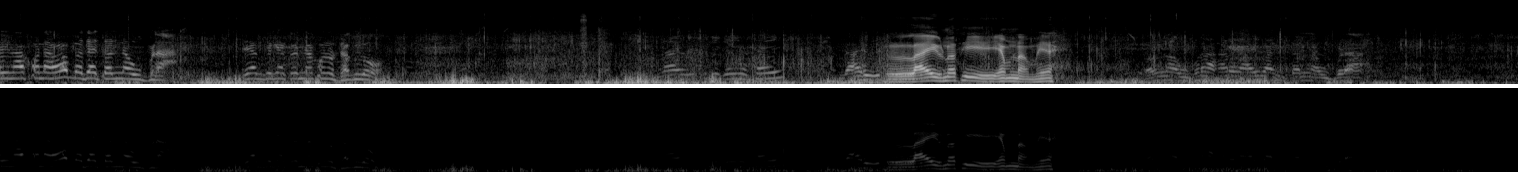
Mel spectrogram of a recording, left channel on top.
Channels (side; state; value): right; quieter; 31.9 dB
